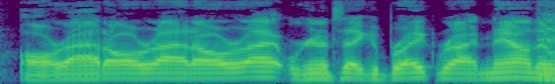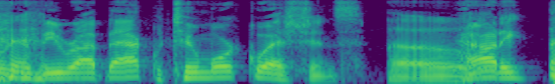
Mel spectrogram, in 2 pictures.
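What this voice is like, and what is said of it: Put-on Southern US accent. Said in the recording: “Let's do like Southern accent style.”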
